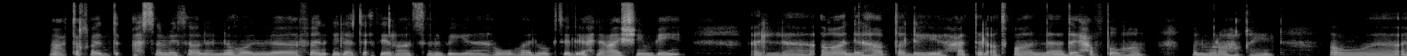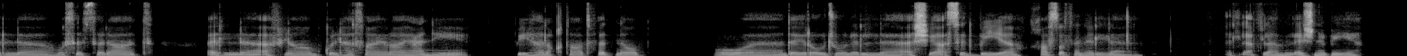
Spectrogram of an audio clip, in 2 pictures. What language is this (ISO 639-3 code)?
acm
